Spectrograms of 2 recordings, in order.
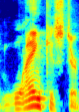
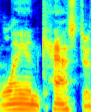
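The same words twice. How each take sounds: First: Lancaster is pronounced as the Pennsylvania town's name. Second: Lancaster is pronounced as the California city's name. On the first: It names the town in Pennsylvania. The speaker calls it right. "Lancaster, Pennsylvania, although spelled the same" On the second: It names the city in California. The speaker calls it wrong. "It's not Lancaster. That's in California"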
